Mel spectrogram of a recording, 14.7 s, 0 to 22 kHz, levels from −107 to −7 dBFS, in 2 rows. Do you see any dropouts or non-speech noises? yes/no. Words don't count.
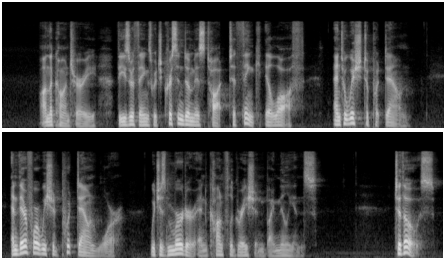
no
